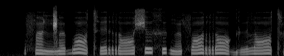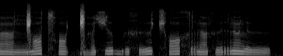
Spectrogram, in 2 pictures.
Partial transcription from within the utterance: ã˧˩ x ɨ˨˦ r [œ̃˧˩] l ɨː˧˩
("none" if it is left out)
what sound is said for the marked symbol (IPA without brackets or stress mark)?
œ̃˥˧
